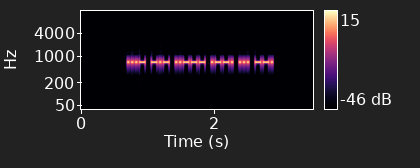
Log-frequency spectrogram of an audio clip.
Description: Morse code, heard as a keyed tone, about 40 wpm, 700 Hz. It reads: VK2PSG
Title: DXCC-100 Call Signs - 6 Characters - Repeated 2x - 40wpm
